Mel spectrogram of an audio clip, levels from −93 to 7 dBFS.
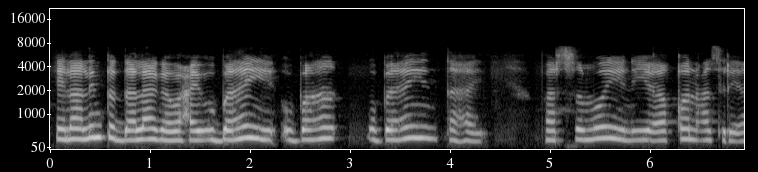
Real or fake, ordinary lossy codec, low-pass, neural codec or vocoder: fake; none; 7.2 kHz; vocoder, 44.1 kHz, 128 mel bands, Pupu-Vocoder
